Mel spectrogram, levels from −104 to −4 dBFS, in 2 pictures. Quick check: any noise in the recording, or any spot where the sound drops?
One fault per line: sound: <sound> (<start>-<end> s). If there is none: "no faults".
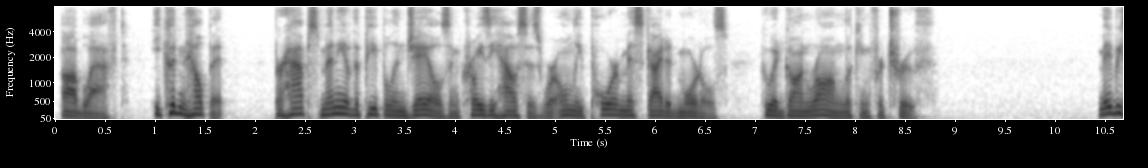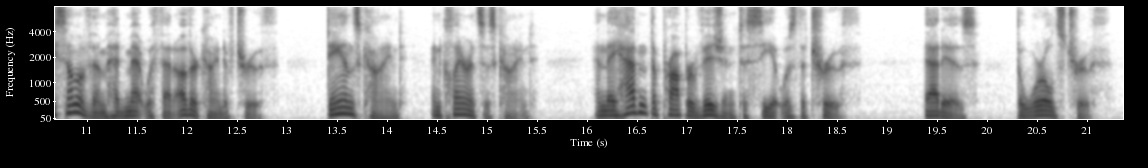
no faults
